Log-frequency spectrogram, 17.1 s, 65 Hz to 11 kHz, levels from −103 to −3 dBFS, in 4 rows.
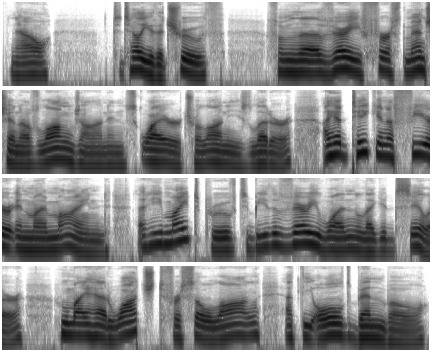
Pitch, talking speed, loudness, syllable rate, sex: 150 Hz, 170 wpm, -18 LUFS, 4.2 syllables/s, male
